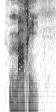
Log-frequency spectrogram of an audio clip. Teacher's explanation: be careful to get the gurgled French R sound in the middle of this word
